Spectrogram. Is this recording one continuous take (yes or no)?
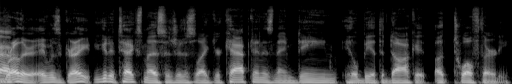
no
